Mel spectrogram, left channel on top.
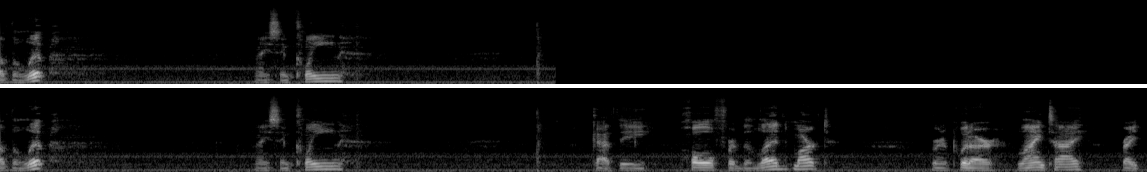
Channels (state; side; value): drops out; left; at 5.6 s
